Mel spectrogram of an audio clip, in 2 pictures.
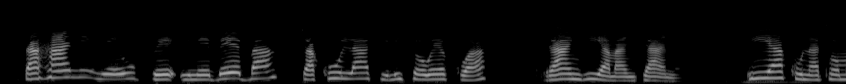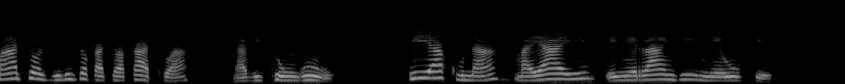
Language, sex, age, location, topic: Swahili, female, 25-35, Mombasa, agriculture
